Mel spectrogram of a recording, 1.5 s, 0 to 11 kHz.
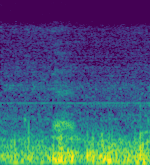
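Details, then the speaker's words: Yamaha NMAX V2 scooter, 4 years old, after repair: rear drive runs with low even rumble, no knocking, grinding or whine; noise was a loose gear fixed at machine shop, torque drive bearing fine. "Oh ayos na goods na Nawala na yung ingay tahimik na mga paps"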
